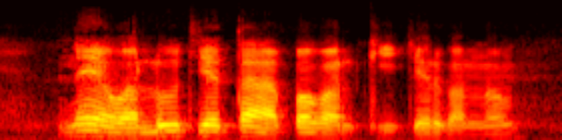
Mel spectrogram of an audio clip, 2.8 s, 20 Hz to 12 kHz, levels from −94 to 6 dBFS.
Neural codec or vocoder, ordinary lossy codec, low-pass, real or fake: none; Opus, 16 kbps; 10.8 kHz; real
